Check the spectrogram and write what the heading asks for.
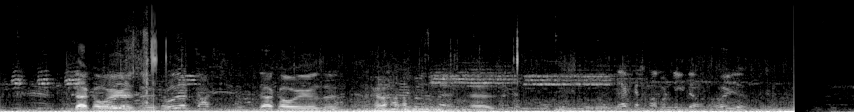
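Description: Loud low rumble of a moving vehicle heard from inside, with people's voices over it and a steady high tone for a couple of seconds midway; the sound cuts off abruptly at the end.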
